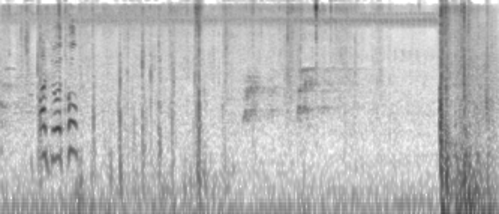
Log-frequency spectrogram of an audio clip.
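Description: Fireworks shoot off with sharp bangs and pops.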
